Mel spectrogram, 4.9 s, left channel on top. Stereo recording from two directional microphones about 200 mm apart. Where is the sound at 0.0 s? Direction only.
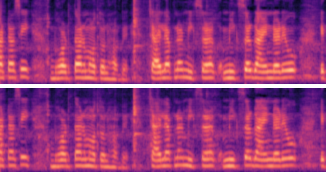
20° left (ahead or behind).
